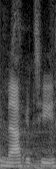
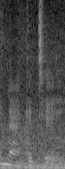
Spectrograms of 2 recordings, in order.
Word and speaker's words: McAtee: Inside of the one-story red building, Dreamland BBQ CEO McAtee sits down with me at the bar.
